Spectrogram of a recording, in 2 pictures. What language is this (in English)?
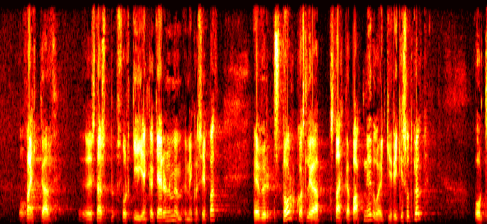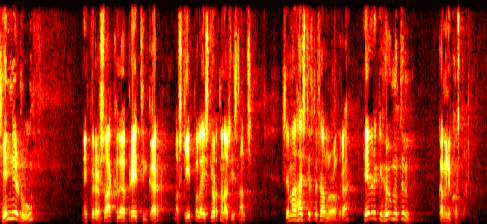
Icelandic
